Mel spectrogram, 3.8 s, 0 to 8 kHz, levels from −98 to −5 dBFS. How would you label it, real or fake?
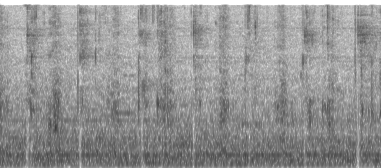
real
